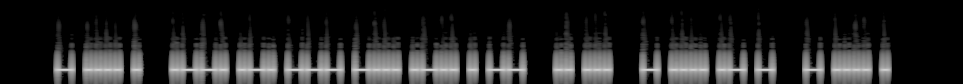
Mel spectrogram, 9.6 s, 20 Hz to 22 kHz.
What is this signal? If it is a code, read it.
Morse code, heard as a keyed tone, about 25 wpm, 700 Hz. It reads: THE PROBLEM IS THAT THE
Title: Sets of 5 Words Encore2 25wpm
